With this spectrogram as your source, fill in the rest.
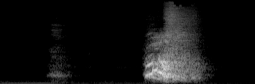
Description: Induced sneezing fit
